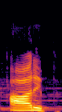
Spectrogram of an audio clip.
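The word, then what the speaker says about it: आरिफ़: बच्चों, यहाँ पर जो सलमा ने लिखा है हम वही पढ़ रहे हैं, लेकिन उसके बाद जब हम इसको नुक्ता लगाकर पढ़ेंगे तो इसका जो उच्चारण होगा वो थोड़ा सा अलग हो जाएगा।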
